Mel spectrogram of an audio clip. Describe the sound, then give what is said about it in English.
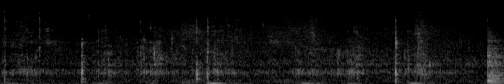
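Pasta being stirred into a creamy miso mushroom sauce in a pan: a faint, soft wet shuffling with a few sharper clicks of the utensil against the pan. “we're going to add in our pasta. And give it a quick stir so every strand of pasta is coated in that creamy miso mushroom sauce.”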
